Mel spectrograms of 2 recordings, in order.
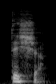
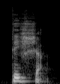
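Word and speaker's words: תשע: dans la prononciation moderne quand le Aïn n'a pas de voyelle il ne se prononce pas donc ça se dit juste tes chats qu'on écrit en phonétique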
